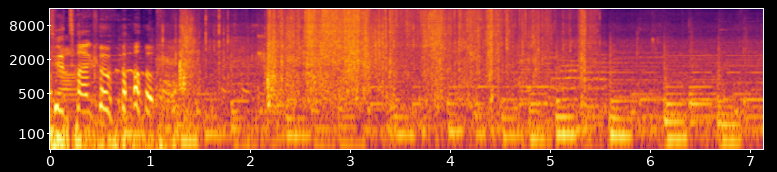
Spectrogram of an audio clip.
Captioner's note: paper rustles; upbeat music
